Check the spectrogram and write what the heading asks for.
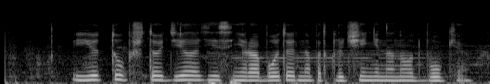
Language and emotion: Russian, neutral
